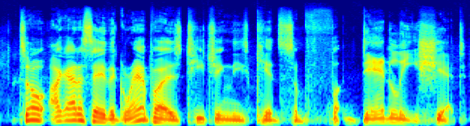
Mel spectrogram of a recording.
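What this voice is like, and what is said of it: Usual voice. Nothing is said of it.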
